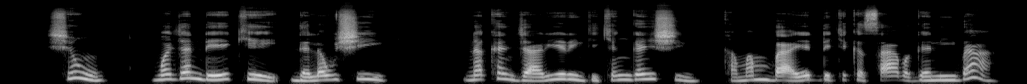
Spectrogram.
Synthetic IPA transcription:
ʃɪ˦˨ŋ | wɐ˦d͡ʒɛ˦nda˨jɐ˦kʲʰeː˨da˨la˦wʃiː˦ | na˦kʰɐ˦˨nd͡ʒaː˨ɾiː˦ɾɪ˨ŋkʲɪ˨kʲɪ˦ŋɡɐ˦nʃiː˨ | kʰɐ˨mɐ˦mba˨jɐ˦dːa˨kʲɪ˦ka˨saː˦ba˨ɡɐ˦niː˦ba˦ʔ

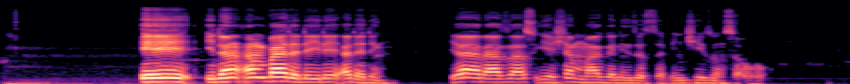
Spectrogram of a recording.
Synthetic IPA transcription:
ʔɛ˦ʔɪ˨dɐ˦ŋʔa˦mbaː˦da˨da˦jde˦ʔa˦dɐ˨dɪ˦ŋ | jaː˦˨ɽaː˦zaː˦su˨ʔɪ˦ja˨ʃɐ˦mːaː˦ɡɐ˨nɪ˦nzɐ˨sɐ˨ɓɪ˦nt͡ʃiː˦zɔ˨nsɐ̰˦wɽo̰ː˦

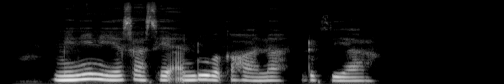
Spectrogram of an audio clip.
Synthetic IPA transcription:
mɪ˨neː˦neː˨jaː˦saː˦˨sa˦jʔa̰˦nduː˦ba˨kʼɐ˦ɸaː˨na˦ | dʊ˦k̚zɪ˨jaː˦ɽaː˨

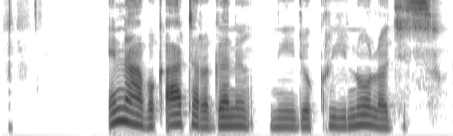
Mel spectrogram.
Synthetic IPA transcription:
ʔɪ˦naː˨bʊkʼaː˦ta˨ɾɡɐ˦ni˦nːiː˨dɔ˨kɾinɔ˦lɔd͡ʒi˨s

